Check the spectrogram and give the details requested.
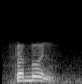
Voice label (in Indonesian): "kebun", bahasa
